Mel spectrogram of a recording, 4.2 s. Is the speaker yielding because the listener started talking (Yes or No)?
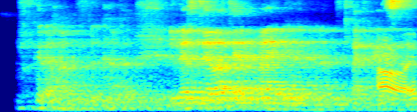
Yes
